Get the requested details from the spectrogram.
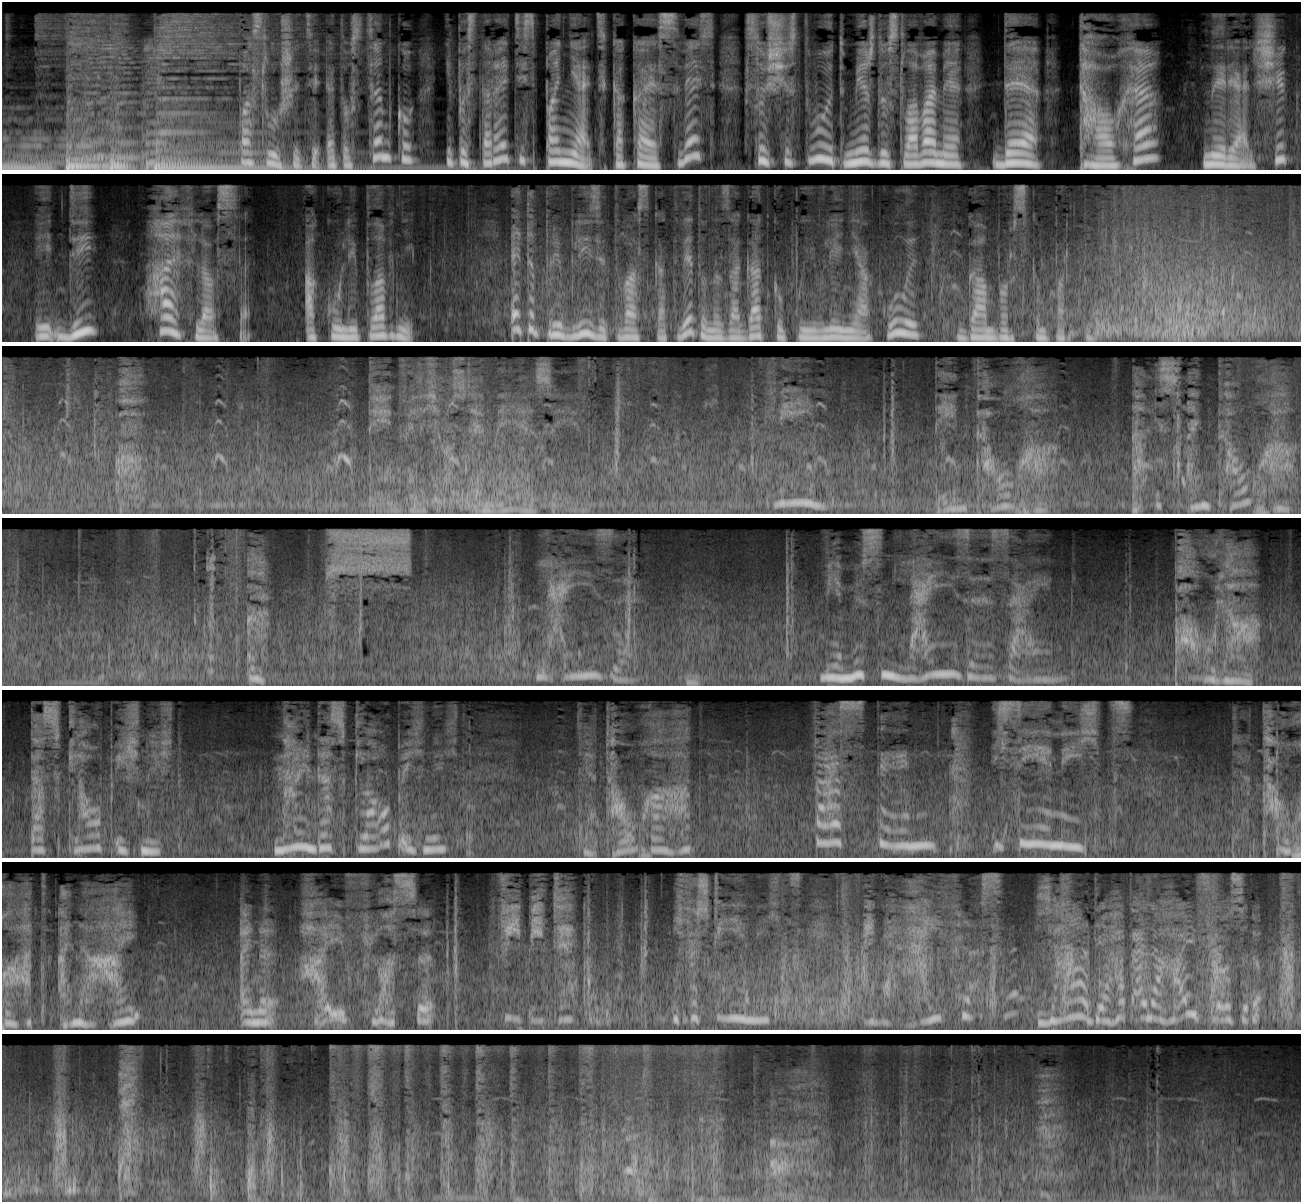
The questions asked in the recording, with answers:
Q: постарайтесь понять, какая связь существует между словами «der Taucher» – «ныряльщик» и «die Haiflosse» – «акулий плавник».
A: У ныряльщика акулий плавник.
